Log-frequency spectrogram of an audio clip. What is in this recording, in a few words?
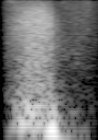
jet pack sweetener; emotes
